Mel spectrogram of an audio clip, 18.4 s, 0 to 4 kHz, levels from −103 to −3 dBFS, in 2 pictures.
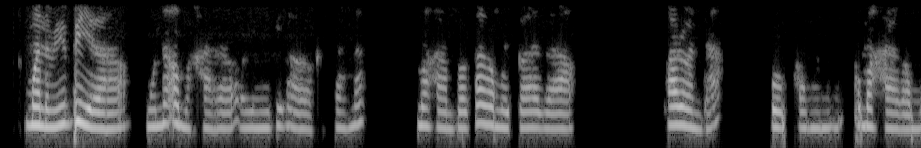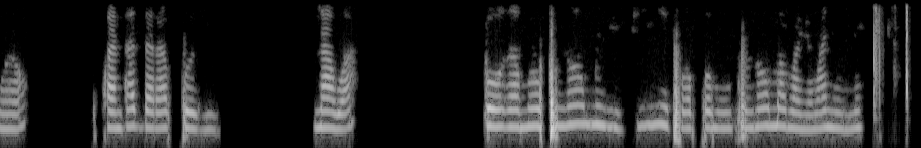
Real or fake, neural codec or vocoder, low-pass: fake; vocoder, 22.05 kHz, 80 mel bands, WaveNeXt; 3.6 kHz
